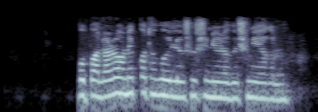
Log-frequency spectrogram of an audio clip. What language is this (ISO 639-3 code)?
ben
